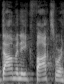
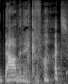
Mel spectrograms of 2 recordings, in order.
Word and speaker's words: Dominique Foxworth: He made Dominique Foxworth Italian. He called him Dominic Foxworth.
